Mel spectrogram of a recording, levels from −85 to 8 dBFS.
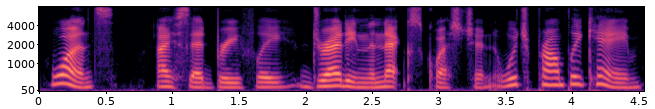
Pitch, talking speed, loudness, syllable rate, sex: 195 Hz, 145 wpm, -20 LUFS, 3.7 syllables/s, female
